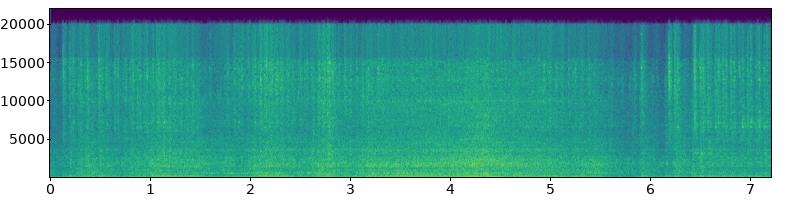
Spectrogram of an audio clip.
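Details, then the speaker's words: 2016 Can-Am Defender HD10 XT, abandoned about five years, first start with fuel injectors suspected stuck, in park: steady low even thump, no stumbling or misses; normal idle. "all right she lives oh yeah like butter"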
